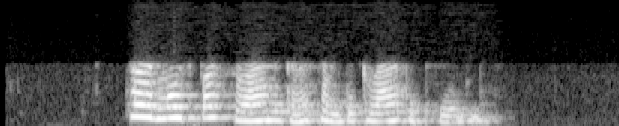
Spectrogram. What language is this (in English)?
Latvian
